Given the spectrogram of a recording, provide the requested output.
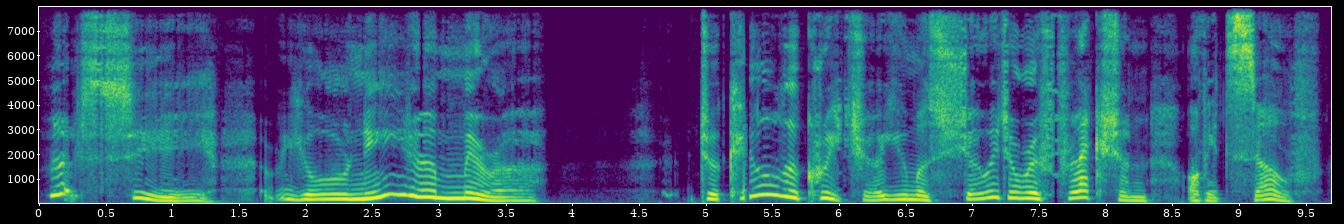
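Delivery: slow, measured wise voice; old priest. Acted. Priest tells the children how to kill it, slow wise voice. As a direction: advise them gravely. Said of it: "the priest said".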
